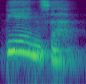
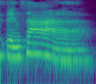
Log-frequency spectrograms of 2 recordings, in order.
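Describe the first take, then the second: First: Piensa stretched slowly, stressed on PIEN; stress on first syllable. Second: Pensar said as "pensá", final A stressed and drawn out; stress on final syllable. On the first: Teacher mock-correcting an Argentine, piensa slowly stressed on PIEN. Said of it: "se dice piensa". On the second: Teacher mimicking an Argentine to the class, pensar stressed on the final A. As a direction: land long on the last A of pensar, dropping the R. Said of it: "porque es aguda y termina en vocal". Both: Shown as a demonstration.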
